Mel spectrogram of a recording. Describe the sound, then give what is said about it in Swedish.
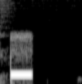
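A single steady electronic busy tone beeps once for about a quarter second, loud and clean, followed by silence as the call fails to connect. “Ska jag koppla in honom eller? kör. Ska se om det går.”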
